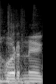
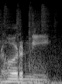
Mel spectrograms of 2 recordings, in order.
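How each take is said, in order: First: The name ends without an 'ee' vowel. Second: The name ends with an 'ee' vowel. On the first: The speaker calls it right. "ini dibacanya Horne guys" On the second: The speaker calls it wrong. "bukan Horny"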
